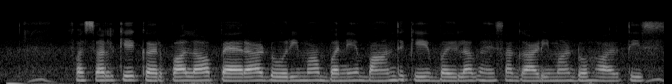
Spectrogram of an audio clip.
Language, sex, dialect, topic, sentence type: Chhattisgarhi, female, Central, agriculture, statement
